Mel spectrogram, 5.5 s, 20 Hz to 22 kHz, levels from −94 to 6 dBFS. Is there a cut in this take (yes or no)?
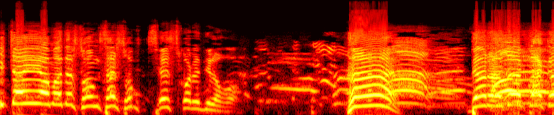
no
